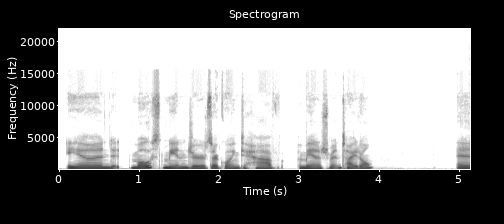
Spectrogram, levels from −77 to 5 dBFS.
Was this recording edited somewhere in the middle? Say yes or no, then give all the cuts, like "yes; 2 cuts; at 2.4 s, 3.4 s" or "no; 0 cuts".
no; 0 cuts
